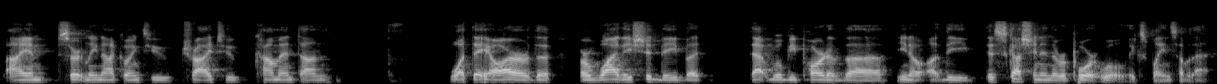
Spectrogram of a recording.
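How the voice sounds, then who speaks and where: A man with a lowish voice leads a roundtable discussion, talking loosely with lots of "you know" and restarts. The audio is dull and muffled, like a video call. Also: monotone, normal speed, vocal fry, a bit bright. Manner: chatty, many fillers and restarts. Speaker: meeting moderator. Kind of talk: casual meeting discussion.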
